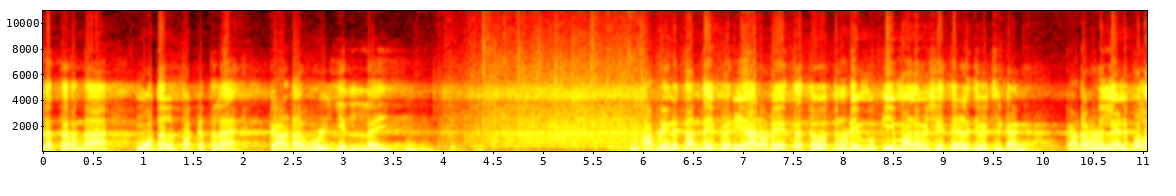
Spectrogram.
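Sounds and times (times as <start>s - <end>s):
audience applauding: 3.9s - 6.5s
person speaking: 5.6s - 11.0s.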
